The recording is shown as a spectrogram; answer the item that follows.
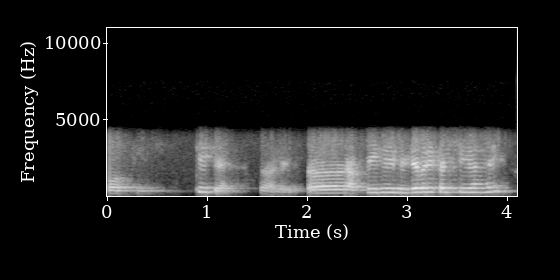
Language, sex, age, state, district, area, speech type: Marathi, female, 45-60, Maharashtra, Yavatmal, urban, conversation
